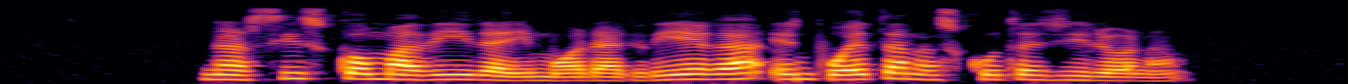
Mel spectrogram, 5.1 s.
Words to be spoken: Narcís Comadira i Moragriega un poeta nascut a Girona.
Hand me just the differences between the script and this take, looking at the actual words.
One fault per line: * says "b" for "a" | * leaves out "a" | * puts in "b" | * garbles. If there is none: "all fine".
all fine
